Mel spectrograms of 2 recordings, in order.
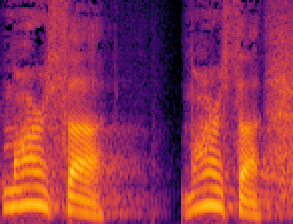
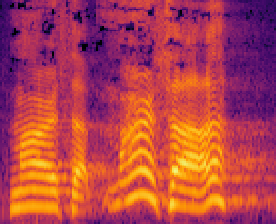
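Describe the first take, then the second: First: It is said in a calm, gentle tone. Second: It is said in a frustrated tone.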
